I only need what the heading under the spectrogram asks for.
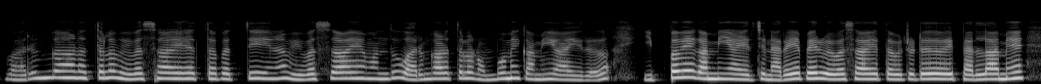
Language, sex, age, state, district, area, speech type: Tamil, female, 30-45, Tamil Nadu, Coimbatore, rural, spontaneous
